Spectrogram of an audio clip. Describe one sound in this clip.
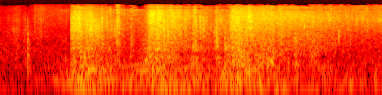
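A metal ammo box clatters open as it is searched.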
